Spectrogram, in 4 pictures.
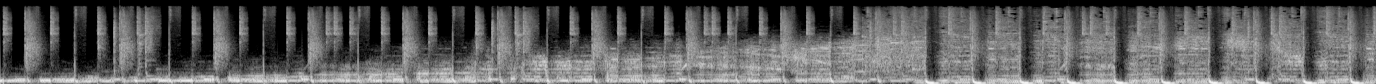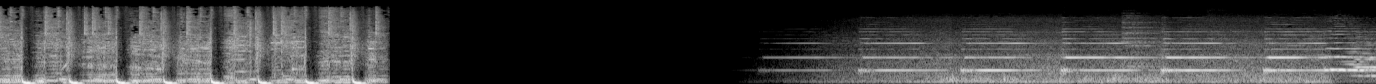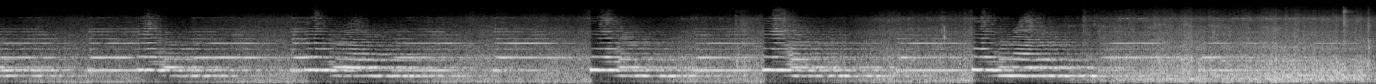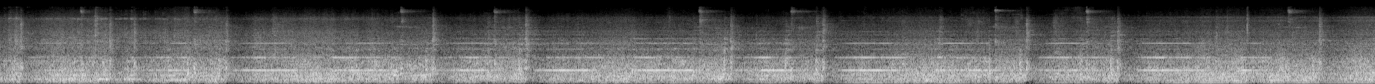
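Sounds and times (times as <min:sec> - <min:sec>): train wheel and rail noise: 0:00.0 - 0:17.6, 0:21.5 - 0:55.0
train horn blasts: 0:21.4 - 0:41.0, 0:42.8 - 0:54.1.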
